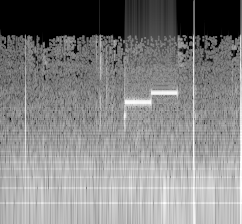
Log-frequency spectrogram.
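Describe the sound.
Disconnect tone on a phone-in call line: two steady electronic beeps, the second pitched higher than the first, set between a few sharp clicks over faint line hiss.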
